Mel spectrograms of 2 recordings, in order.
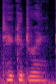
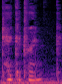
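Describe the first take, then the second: First: It is said somewhat louder than a whisper. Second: It is said in a quiet whisper.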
